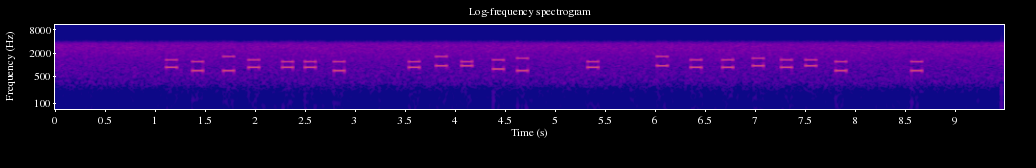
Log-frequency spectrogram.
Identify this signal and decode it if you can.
DTMF, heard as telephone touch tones, dialled by hand, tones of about 110 ms, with phone line noise. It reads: 81A8771 7D*53 7 D88#801 1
